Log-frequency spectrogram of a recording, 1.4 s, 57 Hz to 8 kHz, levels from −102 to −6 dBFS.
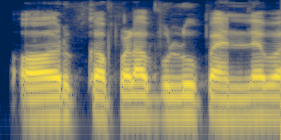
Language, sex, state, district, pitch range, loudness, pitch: Hindi, male, Jharkhand, Sahebganj, 130-135 Hz, -15 LUFS, 130 Hz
